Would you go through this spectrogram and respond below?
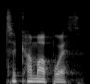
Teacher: reducing the, the To to a schwa sound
